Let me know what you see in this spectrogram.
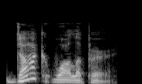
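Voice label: "dock-walloper", British English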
